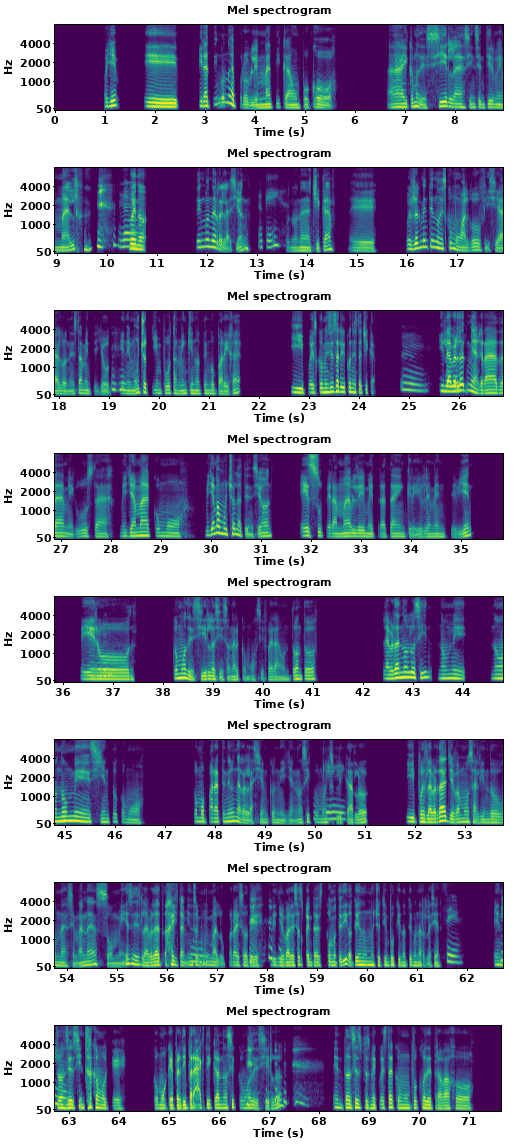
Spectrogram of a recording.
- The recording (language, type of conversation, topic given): Spanish, advice, ¿Cómo puedo pensar en terminar la relación sin sentirme culpable?
- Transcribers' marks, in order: chuckle; other background noise; chuckle; laughing while speaking: "siento"; chuckle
